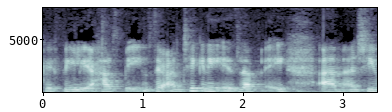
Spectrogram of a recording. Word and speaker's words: Antigone: because i've been like not sure how to say it but it is antigone there were only about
